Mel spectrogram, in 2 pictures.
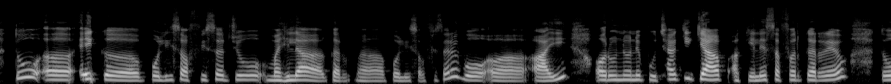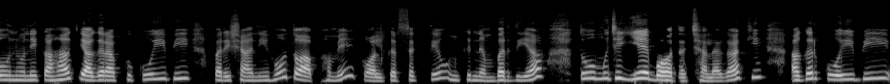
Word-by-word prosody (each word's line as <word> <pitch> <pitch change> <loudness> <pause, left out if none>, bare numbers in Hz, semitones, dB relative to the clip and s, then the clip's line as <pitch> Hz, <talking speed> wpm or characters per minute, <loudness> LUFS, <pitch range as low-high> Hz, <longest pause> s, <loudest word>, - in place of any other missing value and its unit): तो 315 +4 +1
अ, 210 -5 +3
1 235 +1 +4 0.5
police 200 +1 -4
officer 210 +1 -2
जो 210 0 -2 0.3
महिला 195 +2 +3 0.3
कर्म 165 -4 -3 0.2
अ, 160 0 -5
पुलिस 165 -1 -7
ऑफ़िसर 200 - -6
है, - - 0
वो 195 -2 +1
अ, 165 -3 -2
आई 180 - +2 0.3
और 210 0 +2
उन्होंने 210 0 -1
पूछा 205 +3 -2
कि 255 +5 -5
क्या 235 -4 +9
आप 215 0 +2
अकेले 185 +2 -2
सफ़र 210 -1 -4
कर 200 -2 +2
रहे 205 +4 0
हो? 310 +7 0 0.3
तो 205 +1 +1
उन्होंने 205 0 -1
कहा 205 +4 +3
कि 250 - +4
अगर 200 -1 +5
आपको 190 +2 -1
कोई 245 +4 -2
भी 275 +1 -2 0.2
परेशानी 185 -2 -2
हो 285 +5 0
तो 245 - +5
आप 185 -5 +4
हमें 200 - -4
कॉल 170 -3 0
कर 190 - 0
सकते 195 +5 -7
हो, 280 +4 -3
उनका 210 -1 -6
नंबर 180 +2 0
दिया। 190 - 0 0.4
तो 275 +2 +2
मुझे 275 +2 +1
ये 275 +2 +6
बहुत 195 -4 +6
अच्छा 165 +2 -4
लगा 160 +7 +1
कि 330 +1 -4 0.3
अगर 230 +7 +4
कोई 225 +1 +2
भी 270 +2 0
205 Hz, 190 wpm, -23 LUFS, 185-235 Hz, 0.5 s, क्या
